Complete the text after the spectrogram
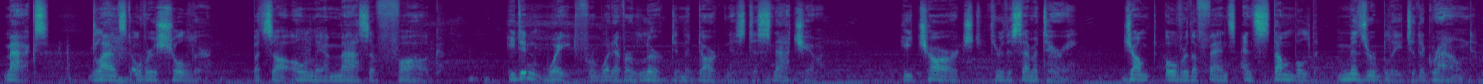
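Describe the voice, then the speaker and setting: A man's voice: medium pitch, measured pace. A man reading scripted, dramatic horror narration. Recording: music under the voice. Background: music.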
